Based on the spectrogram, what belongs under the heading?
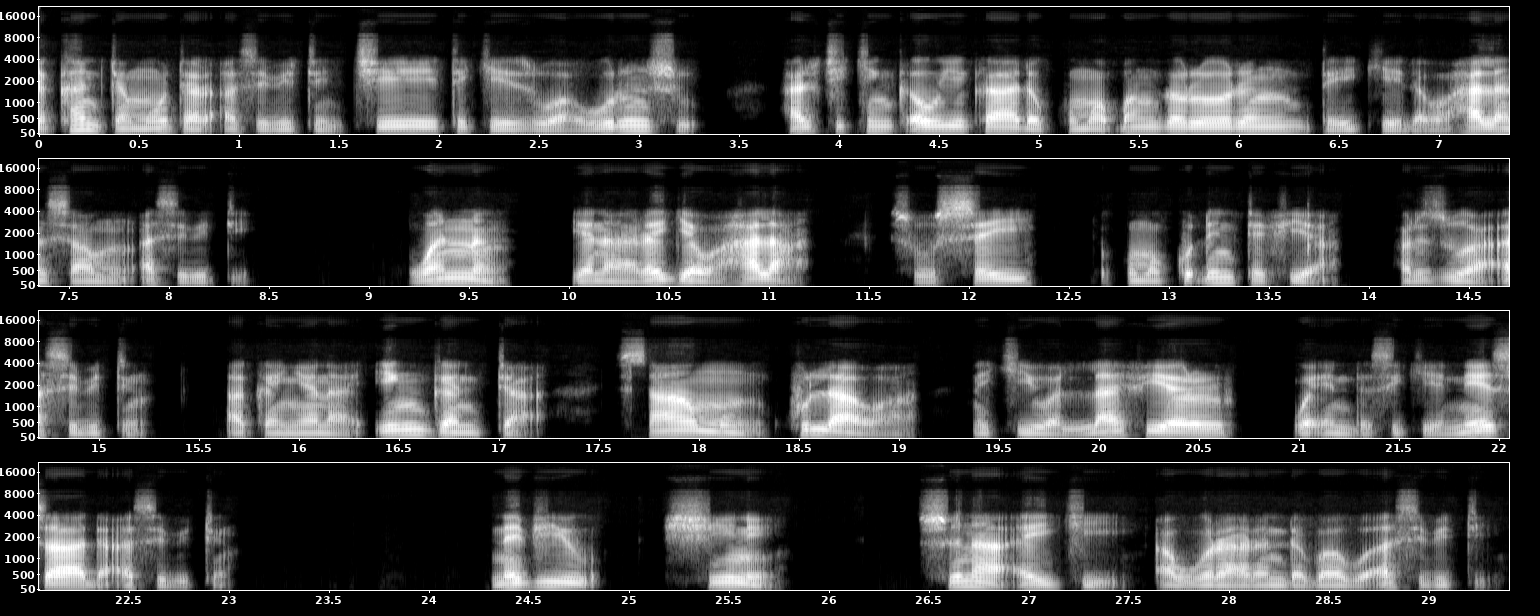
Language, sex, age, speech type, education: Hausa, male, 60+, spontaneous, tertiary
